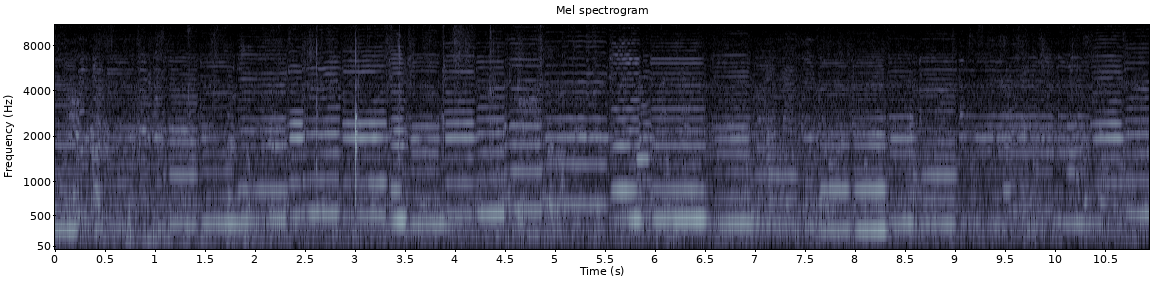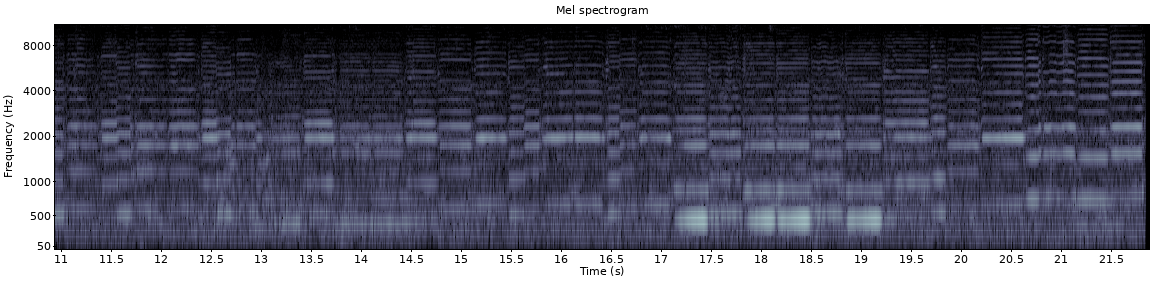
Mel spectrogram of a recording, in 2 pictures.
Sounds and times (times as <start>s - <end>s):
Speech: 0.0s - 17.3s
Violin, fiddle: 0.0s - 21.8s.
